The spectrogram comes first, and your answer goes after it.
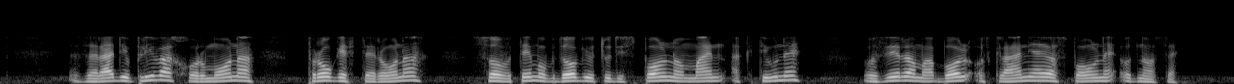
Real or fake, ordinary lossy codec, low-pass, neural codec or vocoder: real; none; 3.6 kHz; none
